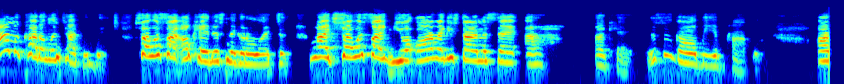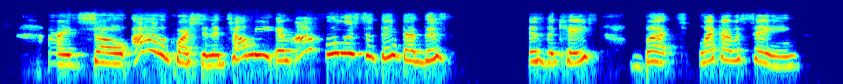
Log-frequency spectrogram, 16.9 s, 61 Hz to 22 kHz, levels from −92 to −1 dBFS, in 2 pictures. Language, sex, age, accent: English, female, 20-39, American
